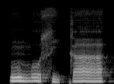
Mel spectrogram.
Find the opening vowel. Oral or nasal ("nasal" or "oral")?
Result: nasal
